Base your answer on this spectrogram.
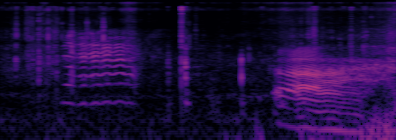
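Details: Goats raised at home calling while given drinking water during hot weather; two quavering bleats, the first brief and moderate, the second louder, longer and falling in pitch, with a clatter between them.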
